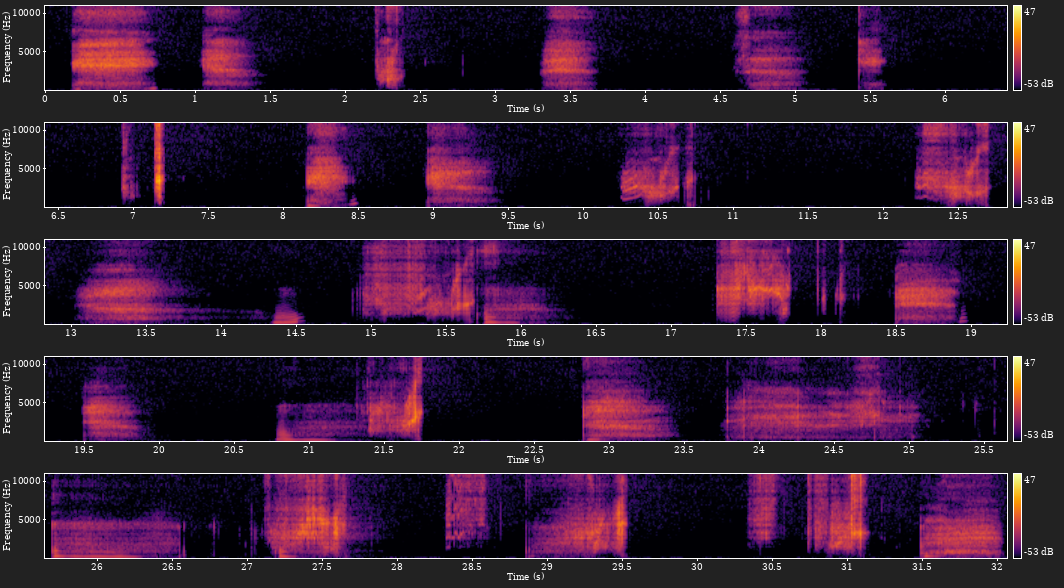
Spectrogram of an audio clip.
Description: キス; SEなし

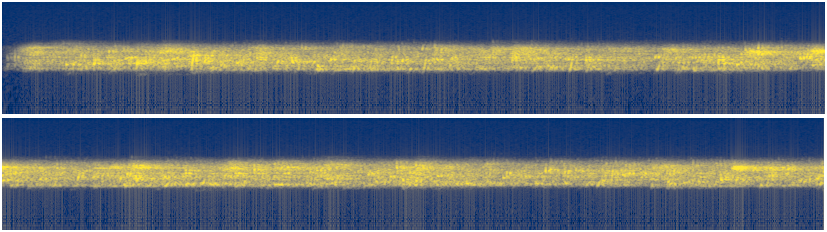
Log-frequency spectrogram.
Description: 右耳快感吐息 川のせせらぎ; 廃墟

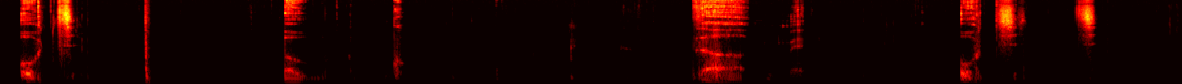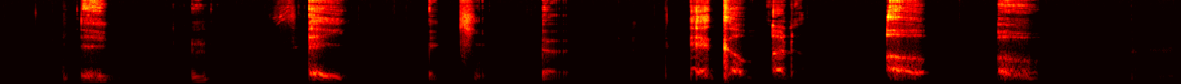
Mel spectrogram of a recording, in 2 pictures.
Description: ゲップ淫語 ゲップのみ 淫語ゲップ含

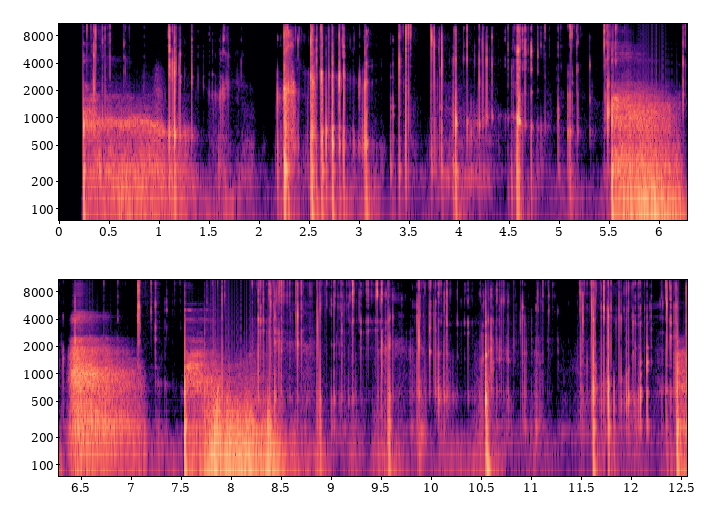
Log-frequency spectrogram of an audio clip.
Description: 耳舐め; 渚のラブラブ耳舐め♪

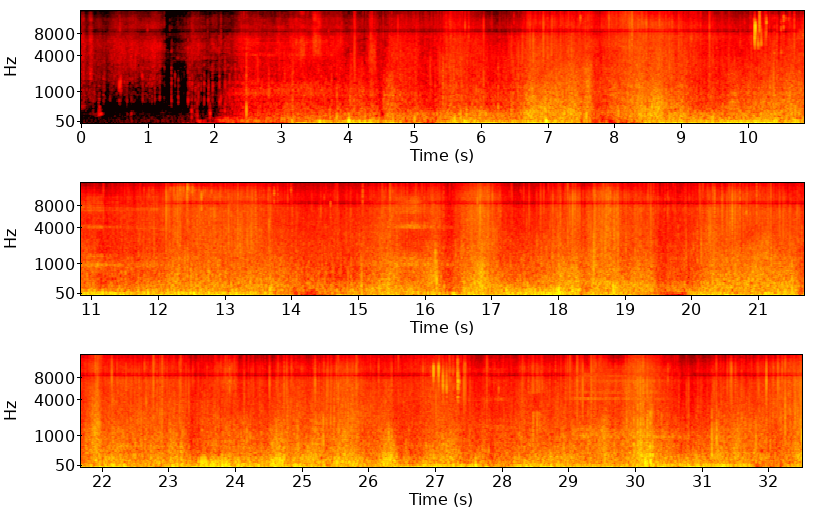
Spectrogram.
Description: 海綿スポンジでお耳ごしごし

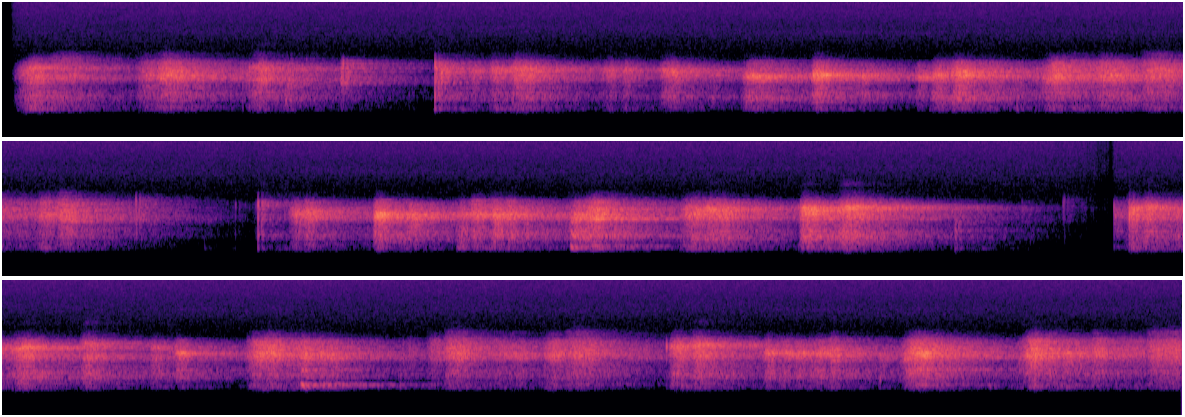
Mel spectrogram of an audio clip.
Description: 廃墟 右耳快感吐息

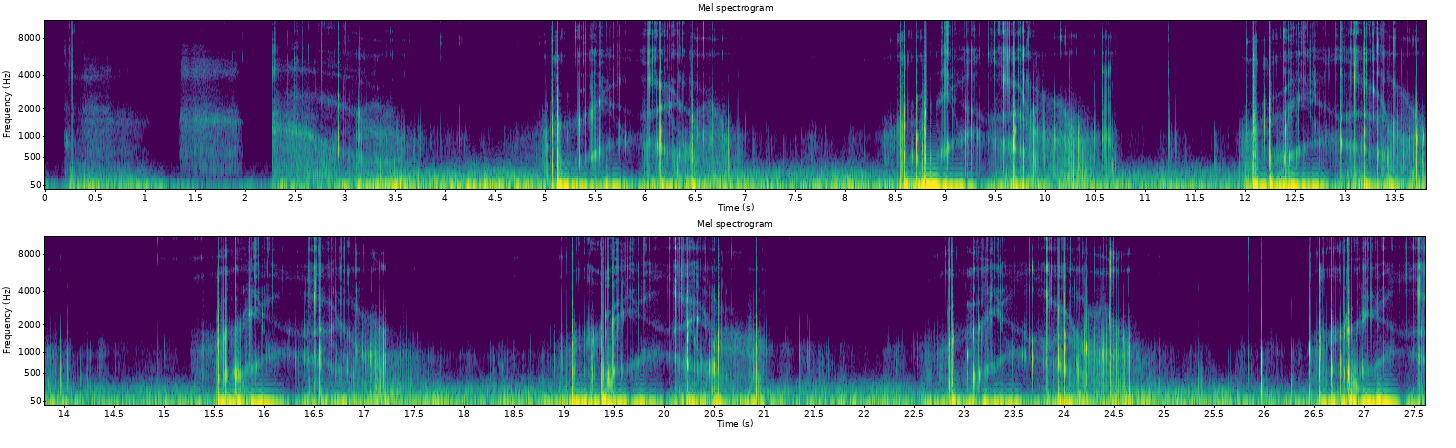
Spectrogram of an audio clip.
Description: ぐぽぐぽ

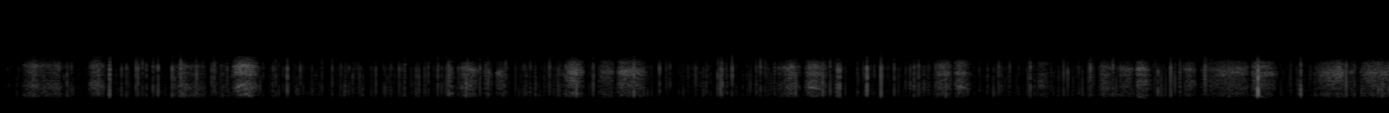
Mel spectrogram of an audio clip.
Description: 左耳快感吐息 暖炉

